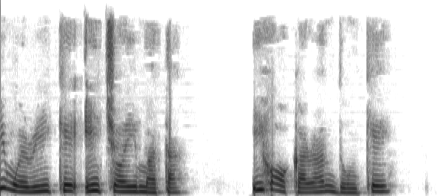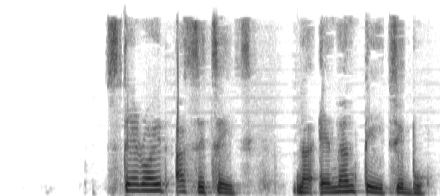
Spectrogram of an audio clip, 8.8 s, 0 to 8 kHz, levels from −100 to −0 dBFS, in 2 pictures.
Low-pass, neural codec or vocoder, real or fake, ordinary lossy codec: 7.2 kHz; none; real; AAC, 32 kbps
